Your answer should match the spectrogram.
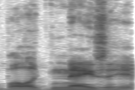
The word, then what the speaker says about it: Bolognese: Uh Bolognese. Yes. Or Bolognese as apparently it's meant to be pronounced.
